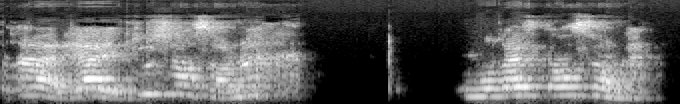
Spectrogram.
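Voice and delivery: strained, talking mid push up; coaching while doing push ups. Real, not acted. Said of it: "ça commence à chauffer dans les dernières pompes". (en pleines pompes, voix d'effort)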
